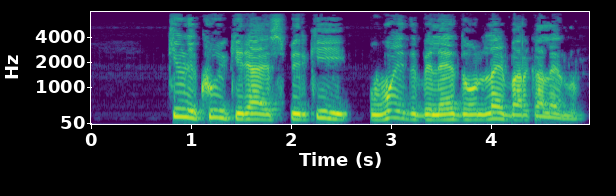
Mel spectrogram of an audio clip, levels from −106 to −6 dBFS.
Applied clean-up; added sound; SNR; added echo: none; none; none; none.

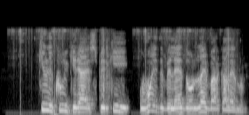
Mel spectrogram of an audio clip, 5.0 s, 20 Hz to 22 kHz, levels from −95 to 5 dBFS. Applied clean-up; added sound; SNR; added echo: none; Keys jangling; 17 dB; none.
